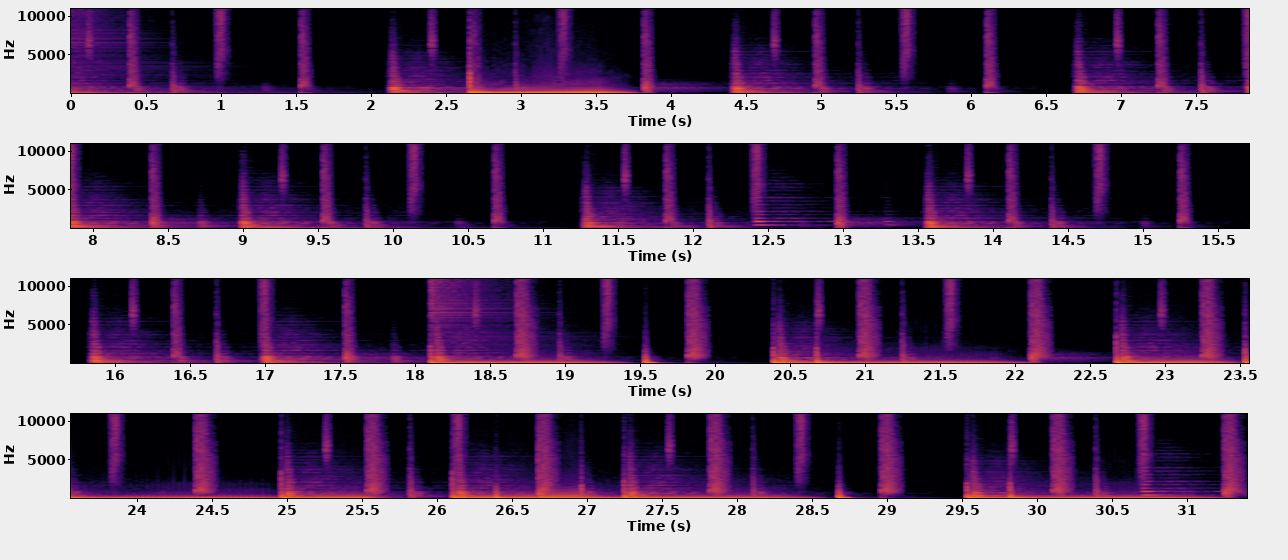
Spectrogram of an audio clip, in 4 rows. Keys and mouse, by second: 2.5 middle click, 5.6-7.9 middle drag, 8.8 middle click, 12.1 shift+d, 15.8 p, 17.9 Tab, 20.2 click, 20.8 click, 21.7 click, 22.4 Tab, 24.2 shift+z, 25.4 Tab, 27.8 click, 31.1 click.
